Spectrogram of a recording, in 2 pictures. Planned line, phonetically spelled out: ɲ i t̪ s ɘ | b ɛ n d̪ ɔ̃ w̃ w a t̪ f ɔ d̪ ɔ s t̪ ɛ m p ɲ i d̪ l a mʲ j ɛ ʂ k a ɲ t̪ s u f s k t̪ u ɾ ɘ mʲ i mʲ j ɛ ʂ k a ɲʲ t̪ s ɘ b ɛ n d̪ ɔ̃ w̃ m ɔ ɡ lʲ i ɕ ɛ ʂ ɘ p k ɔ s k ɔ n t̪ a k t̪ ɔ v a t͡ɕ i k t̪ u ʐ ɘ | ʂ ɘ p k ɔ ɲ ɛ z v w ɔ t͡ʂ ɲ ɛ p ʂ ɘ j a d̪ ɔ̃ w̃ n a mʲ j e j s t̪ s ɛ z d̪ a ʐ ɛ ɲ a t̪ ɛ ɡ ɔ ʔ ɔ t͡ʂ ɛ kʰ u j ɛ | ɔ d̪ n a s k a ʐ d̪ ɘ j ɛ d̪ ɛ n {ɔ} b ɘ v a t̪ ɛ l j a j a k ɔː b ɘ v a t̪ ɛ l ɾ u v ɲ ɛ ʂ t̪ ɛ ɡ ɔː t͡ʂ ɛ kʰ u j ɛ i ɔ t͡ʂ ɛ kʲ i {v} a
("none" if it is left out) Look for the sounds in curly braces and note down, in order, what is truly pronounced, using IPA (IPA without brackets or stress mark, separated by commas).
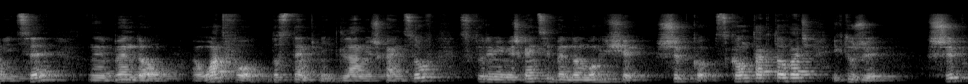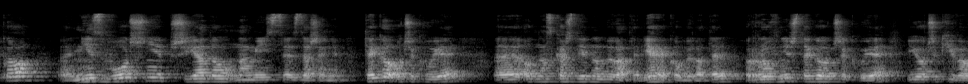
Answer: ɔ, v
